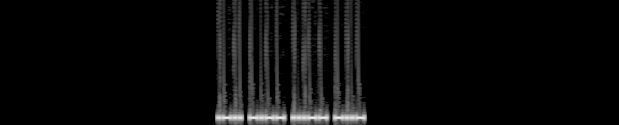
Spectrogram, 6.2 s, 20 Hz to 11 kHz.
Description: Morse code, heard as a keyed tone, about 46 wpm, 700 Hz. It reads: LY3X
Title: DXCC-100 Call Signs - 4 Characters - Repeated 3x - 45wpm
